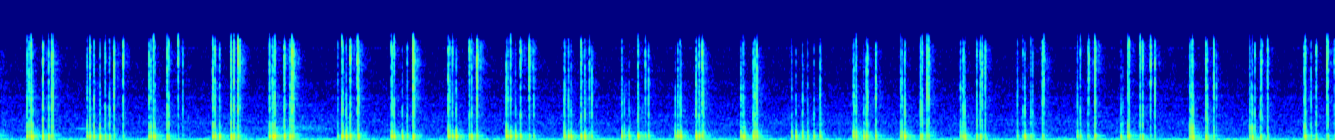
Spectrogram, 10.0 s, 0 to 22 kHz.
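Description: An iPhone X is held on its edge while fingernails tap and scratch along its stainless steel frame. Rapid, irregular bursts of crisp, bright clicks and short scratchy scrapes follow one another throughout, each dying away almost instantly with a faint metallic tone near 700 Hz. The tapping stays quiet and steady, with almost no low end.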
